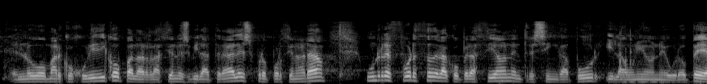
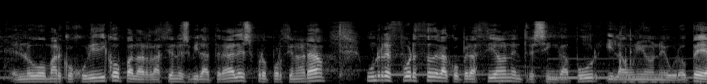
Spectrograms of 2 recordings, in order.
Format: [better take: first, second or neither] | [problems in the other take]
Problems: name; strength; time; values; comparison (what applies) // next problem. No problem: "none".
first | background sound (Guitar); 18 dB below the speech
